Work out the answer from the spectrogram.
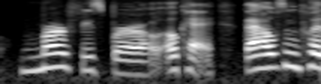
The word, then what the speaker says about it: Murfreesboro: Wood today, it's in Murfreesboro, Tennessee. Just south of Nashville. Murfreesboro, okay.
